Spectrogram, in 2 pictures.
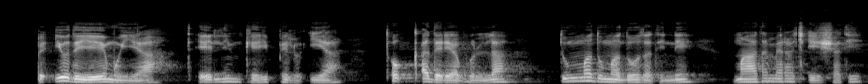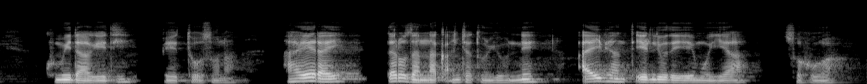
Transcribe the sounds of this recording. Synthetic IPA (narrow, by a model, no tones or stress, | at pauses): b̥ɛʔɪjɔd̪ɛje̞ːmɔjɪjaːt̪ʼḛːlːɪnke̞ːhɪpːɛlɔʔɪjaː | t̪ʼɔkʼːɐd̪ɛɾɪjabɔlːɐ | d̪̥ʊmːɐd̪ʊmːɐd̪o̞ːzɐt̪ɪnːɛ | maːt̪ɐmɛɾɐt͡ʃʼiːʃːɐt̪ɪ | kʰʊmɪd̪aːɡe̞ːt̪ɪ | b̥e̞ːt̪ːo̰ːsɔnɐ | hɐhe̞ːɾɐjd̪̥ɐɾɔzɐnːɐkʼɐnt͡ʃːɐt̪ʊnjoːnːɛ | ʔɐjfɪjɐnt̪ʼeːlːɪjɔd̪ɛje̞ːmɔjɪjaː | sɔhʊwɐ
